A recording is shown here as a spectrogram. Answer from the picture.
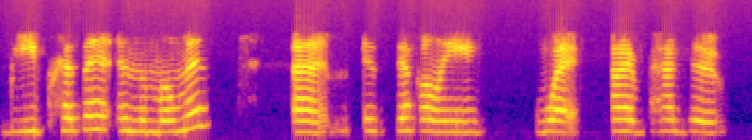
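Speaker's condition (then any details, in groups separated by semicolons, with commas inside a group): ALS; probable category ALS, first symptoms noticed in hand, 18 months to diagnosis, diagnosed at 27; about 5.5 years since diagnosis, considering walking device, clinic team includes speech and respiratory therapists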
